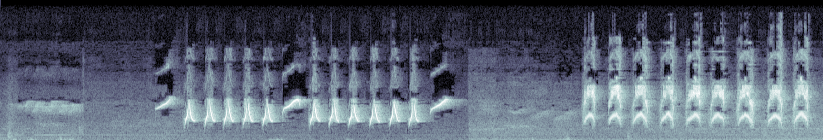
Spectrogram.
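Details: Java sparrow in 'tembakan' style: repeated bursts of quick, high, ringing chips in clusters of five or six, separated by short gaps, then a longer run of steady, doubled notes over low background rumble.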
